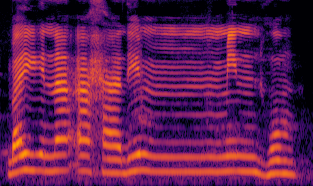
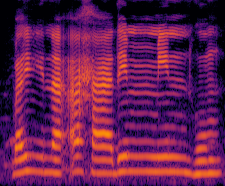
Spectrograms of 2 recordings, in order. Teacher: Idgham bigunah harusnya ditahan 2 harakat disertai dengan dengung ya.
